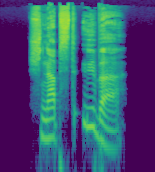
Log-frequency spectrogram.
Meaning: second-person singular present of überschnappen
- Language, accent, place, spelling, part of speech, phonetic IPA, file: German, Germany, Berlin, schnappst über, verb, [ˌʃnapst ˈyːbɐ], De-schnappst über.ogg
